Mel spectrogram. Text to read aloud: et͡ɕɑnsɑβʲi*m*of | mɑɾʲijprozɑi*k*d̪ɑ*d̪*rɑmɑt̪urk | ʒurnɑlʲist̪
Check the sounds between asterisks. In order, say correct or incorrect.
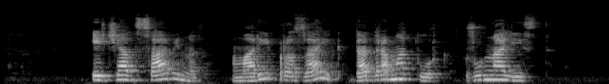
incorrect: n, correct, correct

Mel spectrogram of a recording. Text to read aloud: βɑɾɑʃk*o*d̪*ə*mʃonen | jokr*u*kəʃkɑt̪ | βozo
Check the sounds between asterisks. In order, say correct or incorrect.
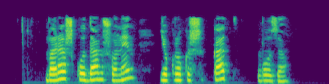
correct, incorrect: ɑ, incorrect: o

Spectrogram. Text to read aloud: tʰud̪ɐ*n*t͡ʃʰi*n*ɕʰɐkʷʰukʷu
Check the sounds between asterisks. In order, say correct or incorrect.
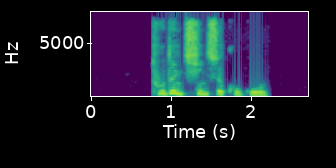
correct, correct

